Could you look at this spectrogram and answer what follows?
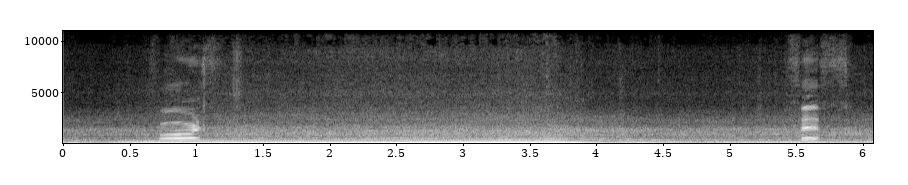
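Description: A BMW E36 car accelerates through the gears, its engine drone loud and rising for about four seconds before dropping off at a shift. Someone speaks briefly at the start and near the end.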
